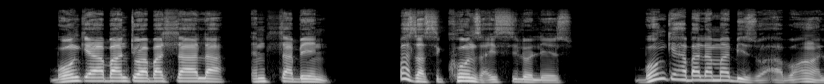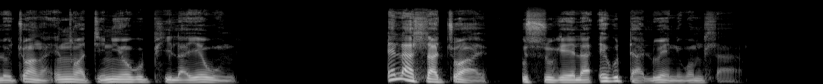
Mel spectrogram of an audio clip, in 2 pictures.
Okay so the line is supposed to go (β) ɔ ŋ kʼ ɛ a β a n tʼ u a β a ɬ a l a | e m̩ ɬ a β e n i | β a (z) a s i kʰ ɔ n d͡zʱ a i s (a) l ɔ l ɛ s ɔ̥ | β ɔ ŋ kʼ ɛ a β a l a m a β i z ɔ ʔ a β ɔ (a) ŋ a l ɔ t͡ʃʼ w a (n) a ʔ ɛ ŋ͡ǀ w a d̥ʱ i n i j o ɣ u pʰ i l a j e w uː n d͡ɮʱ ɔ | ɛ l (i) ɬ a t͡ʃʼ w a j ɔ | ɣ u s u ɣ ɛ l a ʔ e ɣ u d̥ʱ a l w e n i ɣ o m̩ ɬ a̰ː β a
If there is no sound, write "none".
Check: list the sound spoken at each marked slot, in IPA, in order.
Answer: β, z, i, a, ŋ, a

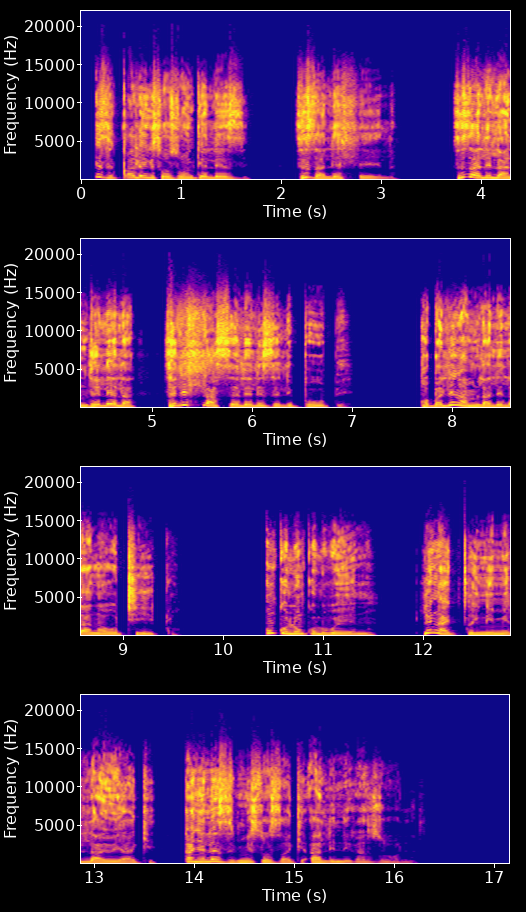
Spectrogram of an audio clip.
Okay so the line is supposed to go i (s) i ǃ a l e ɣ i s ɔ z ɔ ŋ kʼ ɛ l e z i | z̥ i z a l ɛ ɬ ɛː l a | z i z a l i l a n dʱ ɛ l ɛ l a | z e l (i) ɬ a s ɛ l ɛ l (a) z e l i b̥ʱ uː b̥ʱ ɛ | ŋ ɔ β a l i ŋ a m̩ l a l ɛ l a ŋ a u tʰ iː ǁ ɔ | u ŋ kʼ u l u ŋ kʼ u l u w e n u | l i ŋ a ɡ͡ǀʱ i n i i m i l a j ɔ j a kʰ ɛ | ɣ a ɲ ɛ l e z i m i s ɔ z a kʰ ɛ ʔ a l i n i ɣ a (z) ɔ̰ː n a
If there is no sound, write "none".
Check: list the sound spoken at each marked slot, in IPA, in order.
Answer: z, i, i, z

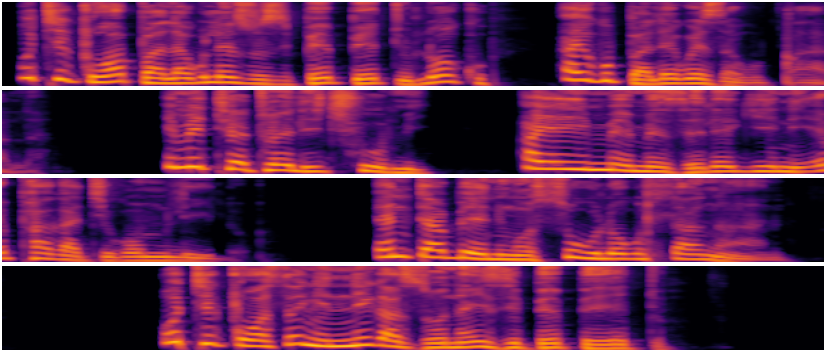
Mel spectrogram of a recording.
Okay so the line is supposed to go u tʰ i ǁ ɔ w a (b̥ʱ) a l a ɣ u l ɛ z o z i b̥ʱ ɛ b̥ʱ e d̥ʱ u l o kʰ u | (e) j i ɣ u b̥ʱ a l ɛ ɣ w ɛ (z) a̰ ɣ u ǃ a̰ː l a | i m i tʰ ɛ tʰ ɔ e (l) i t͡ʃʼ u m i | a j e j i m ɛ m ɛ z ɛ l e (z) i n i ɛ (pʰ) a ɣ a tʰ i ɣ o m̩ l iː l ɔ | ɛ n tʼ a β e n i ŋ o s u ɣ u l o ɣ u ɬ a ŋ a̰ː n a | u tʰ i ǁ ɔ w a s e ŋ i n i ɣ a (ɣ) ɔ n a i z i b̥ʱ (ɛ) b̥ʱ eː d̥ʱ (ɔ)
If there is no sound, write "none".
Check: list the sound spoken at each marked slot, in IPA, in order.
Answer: b̥ʱ, a, z, l, ɣ, pʰ, z, ɛ, u

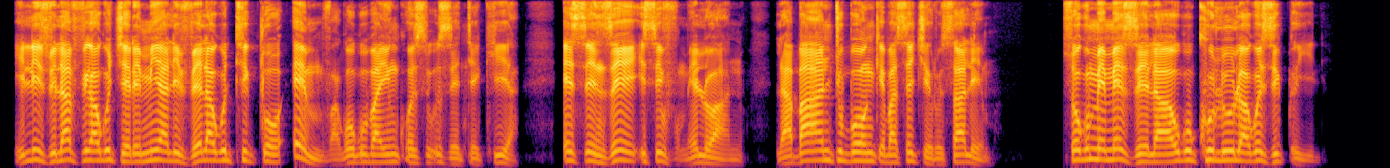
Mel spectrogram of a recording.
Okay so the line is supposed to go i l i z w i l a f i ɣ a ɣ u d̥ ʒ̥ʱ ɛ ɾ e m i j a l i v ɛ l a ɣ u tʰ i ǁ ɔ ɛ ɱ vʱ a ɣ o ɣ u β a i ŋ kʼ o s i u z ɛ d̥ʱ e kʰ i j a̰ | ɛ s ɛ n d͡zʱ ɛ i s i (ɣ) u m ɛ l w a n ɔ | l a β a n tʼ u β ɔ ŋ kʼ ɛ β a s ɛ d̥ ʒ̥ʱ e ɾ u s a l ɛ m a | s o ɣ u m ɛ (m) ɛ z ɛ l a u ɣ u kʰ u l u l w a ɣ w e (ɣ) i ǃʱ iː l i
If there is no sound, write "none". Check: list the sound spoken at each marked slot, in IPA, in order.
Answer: v, m, z

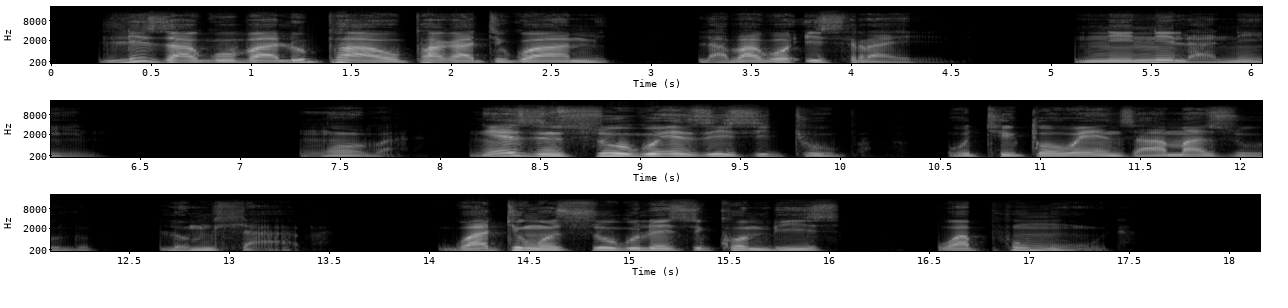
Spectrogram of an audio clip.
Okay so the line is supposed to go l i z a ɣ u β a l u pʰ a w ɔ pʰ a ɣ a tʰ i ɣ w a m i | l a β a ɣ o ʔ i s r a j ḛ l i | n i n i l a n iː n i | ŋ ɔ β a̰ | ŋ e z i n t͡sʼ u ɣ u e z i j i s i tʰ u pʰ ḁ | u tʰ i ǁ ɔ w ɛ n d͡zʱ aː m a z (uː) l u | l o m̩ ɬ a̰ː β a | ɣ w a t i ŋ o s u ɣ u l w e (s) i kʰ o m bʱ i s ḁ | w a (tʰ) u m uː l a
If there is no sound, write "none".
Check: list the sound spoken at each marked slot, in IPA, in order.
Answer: u, s, pʰ

